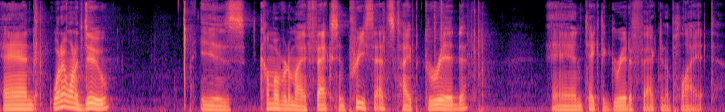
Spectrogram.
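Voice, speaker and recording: A man with a slightly hoarse, raspy voice giving a casual, informal software tutorial, explaining step by step. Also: mid-range voice, unhurried, a little hiss or hum. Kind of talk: casual screen-recorded tutorial narration.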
